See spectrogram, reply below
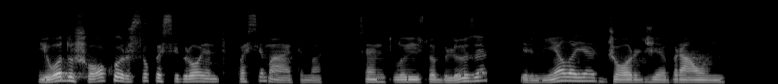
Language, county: Lithuanian, Vilnius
